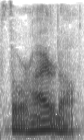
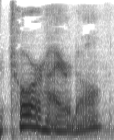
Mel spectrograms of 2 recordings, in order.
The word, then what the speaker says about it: Thor Heyerdahl: but it included the grandson of Thor Heyerdahl, or Tor Heyerdahl, as it would be pronounced in Scandinavia, or in the Germanic countries also.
